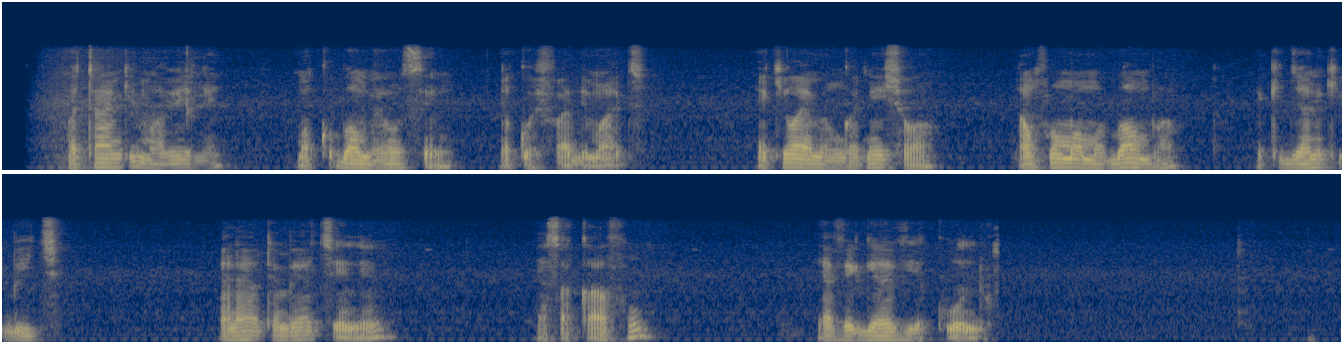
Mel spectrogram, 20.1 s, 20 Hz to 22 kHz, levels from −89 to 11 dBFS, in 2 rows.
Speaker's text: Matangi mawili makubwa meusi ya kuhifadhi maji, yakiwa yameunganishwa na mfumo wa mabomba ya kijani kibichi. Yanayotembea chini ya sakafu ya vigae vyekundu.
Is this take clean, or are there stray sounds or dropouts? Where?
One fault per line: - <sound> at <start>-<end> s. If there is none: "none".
none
